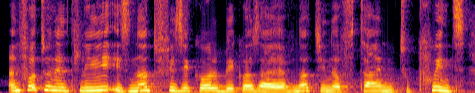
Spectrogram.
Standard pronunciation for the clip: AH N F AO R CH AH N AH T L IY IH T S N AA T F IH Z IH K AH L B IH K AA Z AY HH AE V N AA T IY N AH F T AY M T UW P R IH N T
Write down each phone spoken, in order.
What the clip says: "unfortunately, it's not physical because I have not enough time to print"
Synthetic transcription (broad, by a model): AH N F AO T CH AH N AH T L IY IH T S N AA T F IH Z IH K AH L B IH K AA Z AY HH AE V N AA T IY N AH F T AY M T UW P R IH N T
